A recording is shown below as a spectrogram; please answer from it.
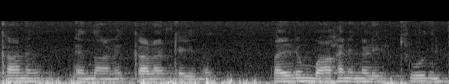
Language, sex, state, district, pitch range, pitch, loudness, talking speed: Malayalam, male, Kerala, Kasaragod, 105-140 Hz, 130 Hz, -20 LUFS, 105 wpm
